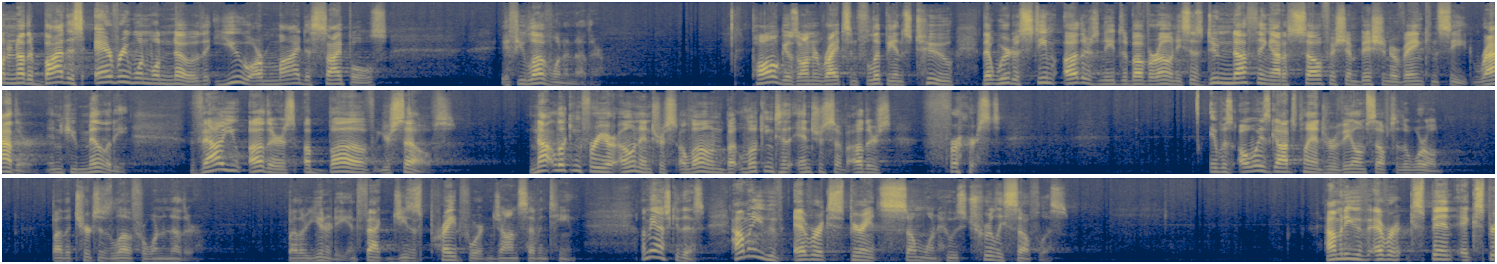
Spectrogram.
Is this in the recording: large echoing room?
yes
